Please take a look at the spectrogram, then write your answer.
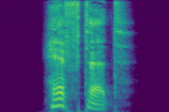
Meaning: inflection of heften: 1. second-person plural present 2. second-person plural subjunctive I 3. third-person singular present 4. plural imperative
- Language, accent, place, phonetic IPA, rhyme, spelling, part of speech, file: German, Germany, Berlin, [ˈhɛftət], -ɛftət, heftet, verb, De-heftet.ogg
